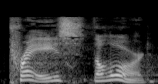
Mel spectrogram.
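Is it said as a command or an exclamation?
command. It is said as a firm command.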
